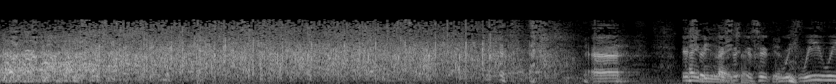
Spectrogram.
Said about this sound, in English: It sounds like chamber music. I can remember a time when a chap would have got applause for that.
